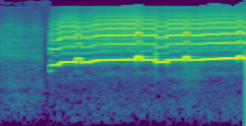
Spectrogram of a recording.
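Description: A loud whistled melody plays a slow theme tune from the film Titanic, one sustained bright tone stepping gently up and down in pitch for about two seconds, with no talking.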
